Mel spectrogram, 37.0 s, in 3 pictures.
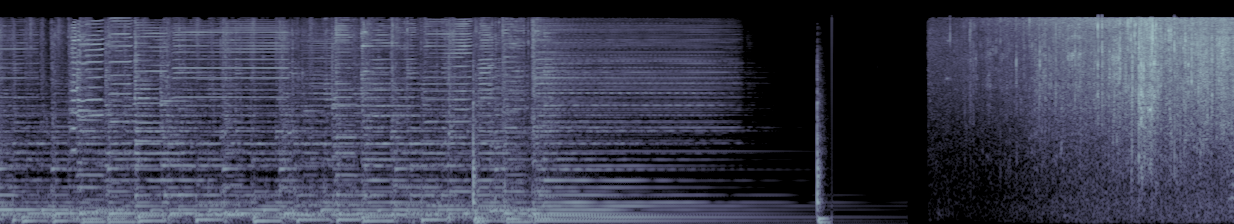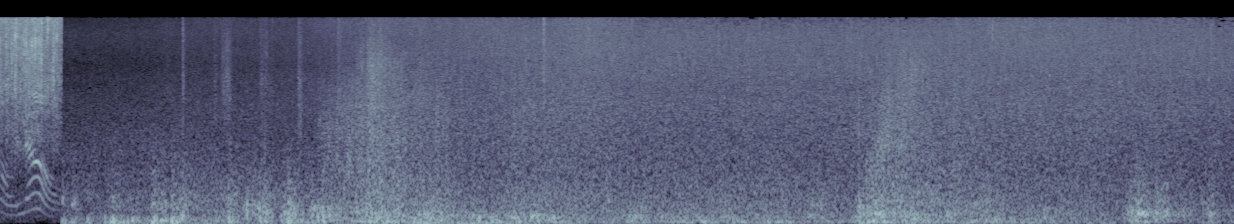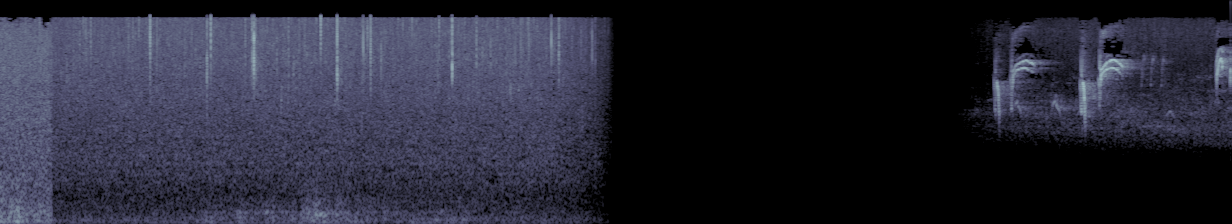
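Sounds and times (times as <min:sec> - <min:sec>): heavy rain: 0:09.4 - 0:30.8
thunder rumbling: 0:13.0 - 0:25.6, 0:26.4 - 0:29.6
drip ticks: 0:26.2 - 0:28.5.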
